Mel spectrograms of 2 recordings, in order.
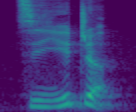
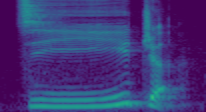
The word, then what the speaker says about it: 急着: ，着急，急着。哎，这个汉字是一样的，但是它们的发音不一样。着急，急着，着急或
